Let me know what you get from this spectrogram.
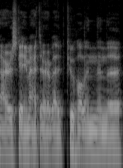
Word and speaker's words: Cúchulainn: Josh can spell Cúchulainn.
